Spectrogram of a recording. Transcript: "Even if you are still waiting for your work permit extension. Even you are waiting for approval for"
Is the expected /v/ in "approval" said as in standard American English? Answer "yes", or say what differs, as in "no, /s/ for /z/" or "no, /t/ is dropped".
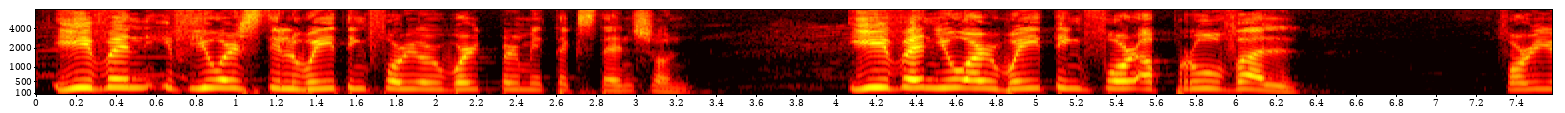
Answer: yes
